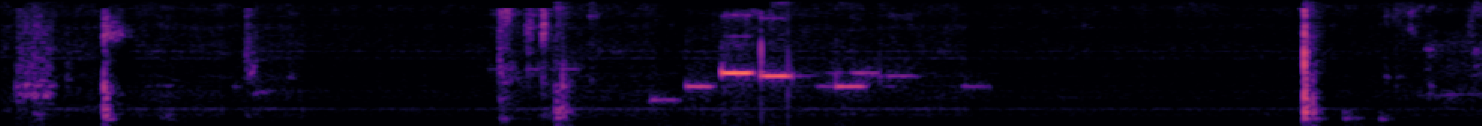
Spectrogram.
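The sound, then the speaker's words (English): A pound key pressed on a phone keypad while connected to a radio repeater: a short run of steady DTMF beeps, moderately loud, set between sharp clicks and thumps over a low, constant hum. No one speaks. “And I think what I ended up doing is like a hit pound.”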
